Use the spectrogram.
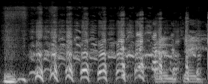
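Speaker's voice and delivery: high, very slow laughing drawl; hammed-up voice. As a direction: stretch it out in a silly high voice.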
